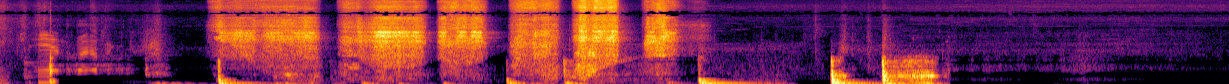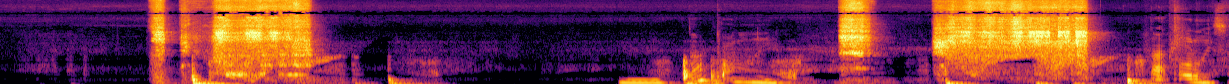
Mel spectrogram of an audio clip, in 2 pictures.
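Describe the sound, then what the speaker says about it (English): A metal part from an old Mity Kat bulldozer being hand lapped, giving bursts of close gritty rubbing and scraping strokes separated by silent pauses. "It gets it close enough that you can finish the job by hand lapping"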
